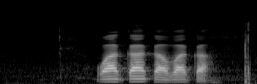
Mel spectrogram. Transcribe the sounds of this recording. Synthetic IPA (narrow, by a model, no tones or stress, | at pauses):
wʔakʼakʼaβakʼa̰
